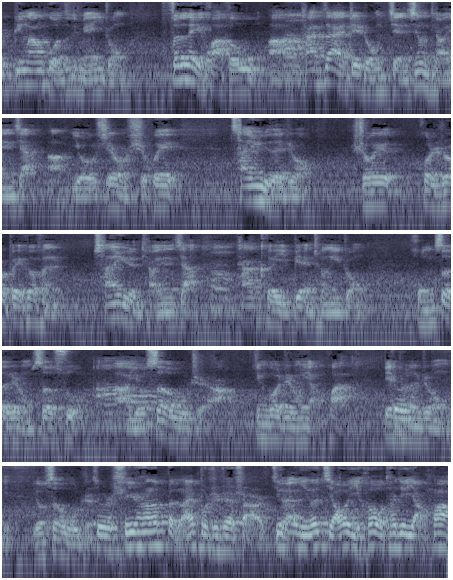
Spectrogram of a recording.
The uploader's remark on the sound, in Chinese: 本期节目为在张大妈办公区用录音笔录制，可能有街道上的杂音，请见谅。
